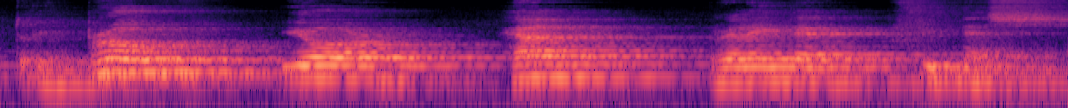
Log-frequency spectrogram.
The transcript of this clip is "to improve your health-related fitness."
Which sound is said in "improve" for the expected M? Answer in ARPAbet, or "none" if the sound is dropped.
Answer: none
